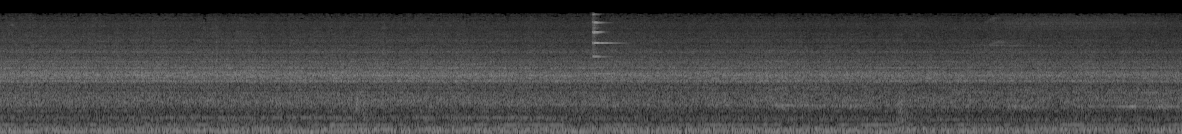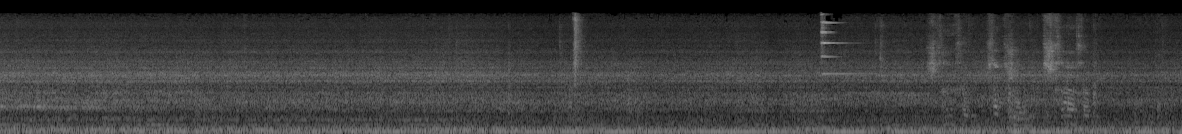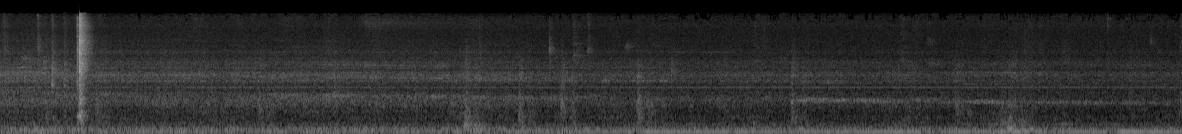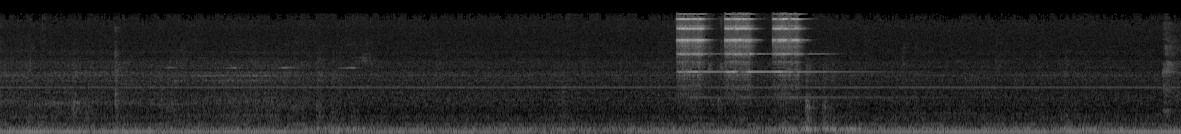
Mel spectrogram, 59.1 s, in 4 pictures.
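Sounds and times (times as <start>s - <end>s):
train wheels rumbling on rail: 0.0s - 59.0s
bell-like rings: 7.4s - 8.0s, 25.0s - 25.7s, 52.8s - 55.5s.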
